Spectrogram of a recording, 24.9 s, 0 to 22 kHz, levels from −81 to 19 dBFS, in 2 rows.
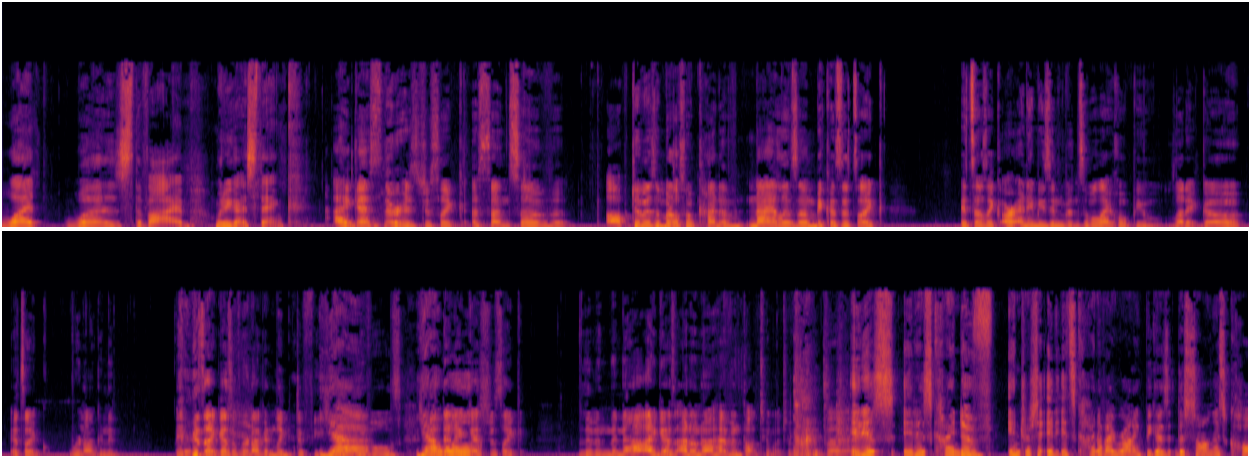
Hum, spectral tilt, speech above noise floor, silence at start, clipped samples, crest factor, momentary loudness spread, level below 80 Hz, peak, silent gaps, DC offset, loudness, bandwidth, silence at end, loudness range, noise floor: none; -3.5 dB/octave; 22 dB; 0 s; under 0.1%; 18 dB; 12 LU; -44 dBFS; 0 dBFS; none; under 0.1%; -18 LUFS; 16.5 kHz; 0 s; 4 LU; -40 dBFS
